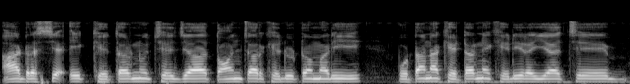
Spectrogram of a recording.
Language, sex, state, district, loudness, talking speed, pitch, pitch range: Gujarati, male, Gujarat, Valsad, -14 LUFS, 145 wpm, 135 Hz, 130-135 Hz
